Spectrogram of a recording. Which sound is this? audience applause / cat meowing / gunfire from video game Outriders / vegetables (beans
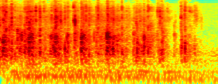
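audience applause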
